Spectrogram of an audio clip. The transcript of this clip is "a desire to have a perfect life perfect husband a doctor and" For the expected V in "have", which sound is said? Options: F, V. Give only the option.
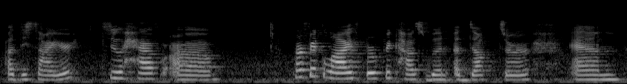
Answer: V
